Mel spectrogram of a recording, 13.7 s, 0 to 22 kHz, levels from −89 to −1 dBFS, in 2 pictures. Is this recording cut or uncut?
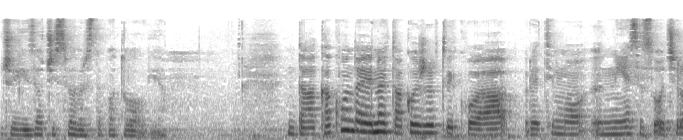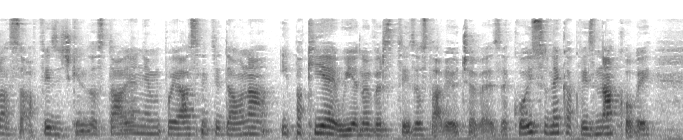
uncut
